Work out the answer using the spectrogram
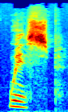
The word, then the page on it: wisp: American English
